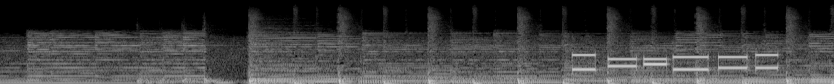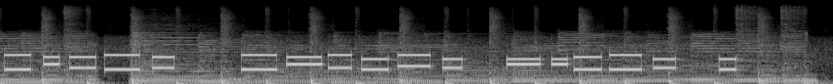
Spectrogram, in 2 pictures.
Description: DTMF, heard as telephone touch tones, dialled by hand, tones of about 250 ms. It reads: 37*256 30535 306194 **234 1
